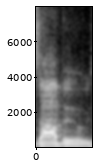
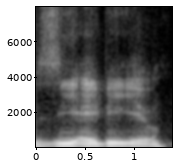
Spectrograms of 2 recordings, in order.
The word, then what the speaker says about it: Zabu: Here, maybe somebody else can pronounce this name because he says Zabu, Zabu.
